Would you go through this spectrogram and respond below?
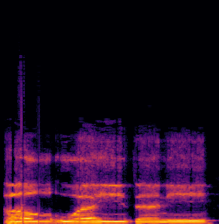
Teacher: ghain sifatnya adalah rakhawah, aliran suara.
